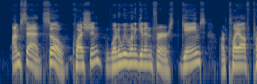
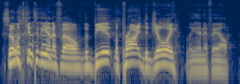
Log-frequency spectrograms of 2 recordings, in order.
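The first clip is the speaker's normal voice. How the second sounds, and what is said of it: Put-on accent. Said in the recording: “I don't know why I went into that accent”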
